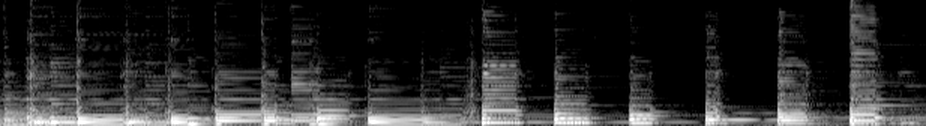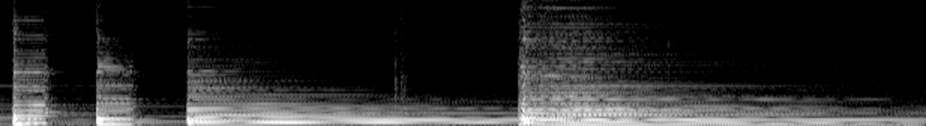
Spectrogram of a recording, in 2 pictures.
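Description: Clawhammer-style banjo played solo: a steady run of plucked notes, then a held note, and a final strummed chord about ten seconds in that rings out and fades. The garage room gives it an echo.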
